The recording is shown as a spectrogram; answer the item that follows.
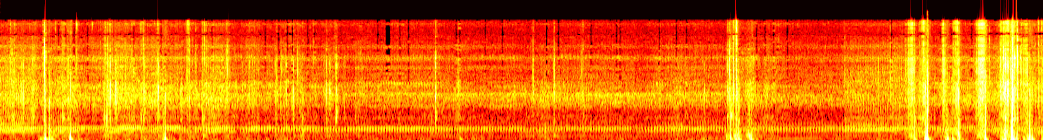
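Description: Dirt bike engine running at a steady pace under light throttle, with knocks and clatter as the bike bounces over the trail. A couple of louder knocks come about nine seconds in, and a quick run of them near the end.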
